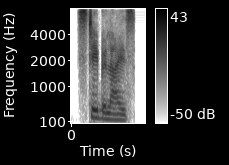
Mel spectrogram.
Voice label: "stabilize", Indian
